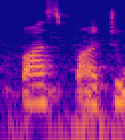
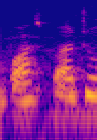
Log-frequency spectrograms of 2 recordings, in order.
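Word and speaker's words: Passepartout: पासपार्टू is French word, और French में इसकी प्रोनाउंसिएशन थोड़ी डिफरेंट है. इसको हम पासपार्टू पढ़ेंगे, लेकिन इंग्लिश में हम इसको पासपार्टू प्रोनाउंस करेंगे.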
